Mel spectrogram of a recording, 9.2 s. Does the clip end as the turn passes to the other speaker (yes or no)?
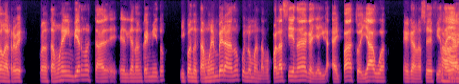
yes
